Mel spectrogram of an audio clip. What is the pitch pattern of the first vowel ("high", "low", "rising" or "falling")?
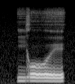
high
